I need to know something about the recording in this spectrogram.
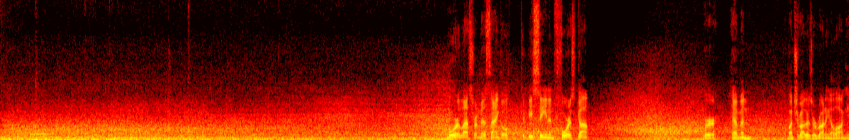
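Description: A car drives along a road with a steady low rumble of tyres.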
